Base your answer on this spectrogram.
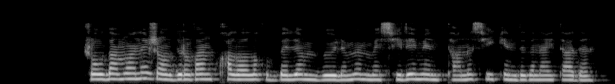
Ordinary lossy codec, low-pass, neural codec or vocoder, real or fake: none; 7.2 kHz; codec, 16 kHz, 4.8 kbps, FACodec; fake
